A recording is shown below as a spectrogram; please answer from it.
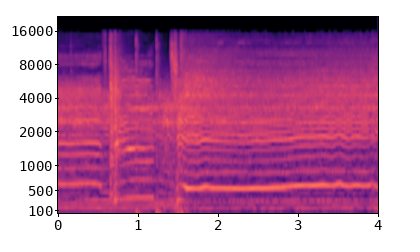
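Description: Live rock band playing the close of a song: a long held note with guitar and singing over it, from about a second and a half in.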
